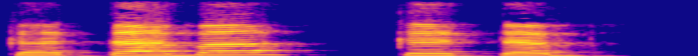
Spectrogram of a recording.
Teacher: कताबा में देखिए कताबा में काफ बारीक हो गया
